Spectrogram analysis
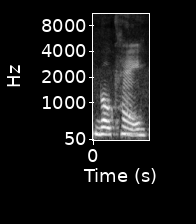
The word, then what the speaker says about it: bouquet: And here um we pronounce it bouquet. Bokeh. I think I think it comes from the French.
